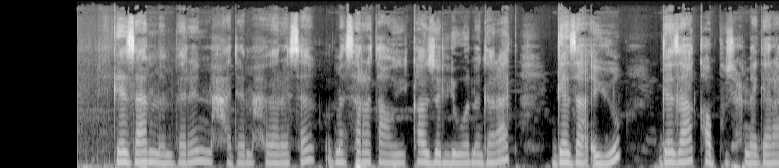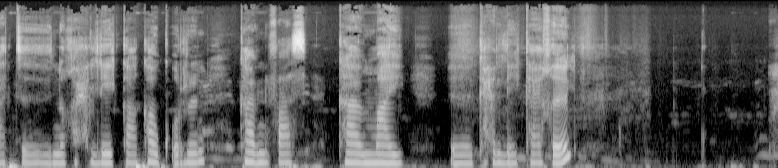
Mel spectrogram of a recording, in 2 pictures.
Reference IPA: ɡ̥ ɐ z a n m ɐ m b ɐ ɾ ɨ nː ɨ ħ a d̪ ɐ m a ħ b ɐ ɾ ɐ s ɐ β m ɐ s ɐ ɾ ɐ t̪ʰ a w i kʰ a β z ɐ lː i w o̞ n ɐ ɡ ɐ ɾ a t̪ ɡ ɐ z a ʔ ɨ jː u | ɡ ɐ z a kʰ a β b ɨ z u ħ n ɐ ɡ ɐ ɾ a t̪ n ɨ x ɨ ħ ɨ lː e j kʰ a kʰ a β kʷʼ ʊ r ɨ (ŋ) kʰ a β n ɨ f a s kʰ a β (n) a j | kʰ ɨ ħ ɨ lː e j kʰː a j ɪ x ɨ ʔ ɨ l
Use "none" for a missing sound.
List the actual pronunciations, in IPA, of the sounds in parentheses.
n, m

